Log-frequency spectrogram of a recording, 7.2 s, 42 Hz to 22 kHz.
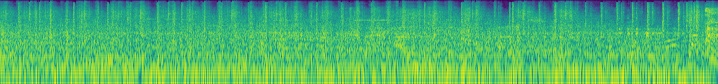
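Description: Continuous gunfire in a Fallout 4 fight between Raiders and Synths, dense crackling shots and bursts running throughout under and around casual talk between players.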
